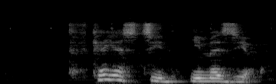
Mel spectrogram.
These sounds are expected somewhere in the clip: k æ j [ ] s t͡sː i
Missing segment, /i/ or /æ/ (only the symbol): æ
